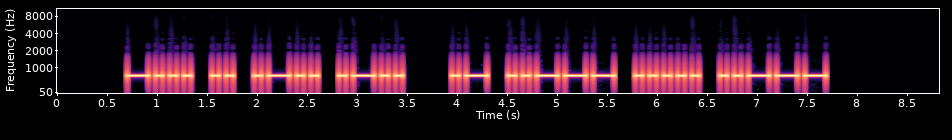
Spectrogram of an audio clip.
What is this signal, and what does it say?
Morse code, heard as a keyed tone, about 17 wpm, 700 Hz. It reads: BILL A252
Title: CWT Exchange 17wpm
